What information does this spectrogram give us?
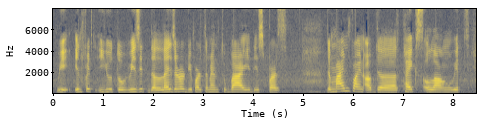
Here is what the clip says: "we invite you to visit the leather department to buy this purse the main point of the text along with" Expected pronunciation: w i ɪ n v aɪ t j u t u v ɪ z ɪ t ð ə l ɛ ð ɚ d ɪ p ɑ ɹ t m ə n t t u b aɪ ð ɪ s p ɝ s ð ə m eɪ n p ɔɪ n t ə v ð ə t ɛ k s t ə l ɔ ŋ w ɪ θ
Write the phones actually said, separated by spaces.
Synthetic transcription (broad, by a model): w i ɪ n f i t j u t u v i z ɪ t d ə l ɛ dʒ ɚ d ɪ p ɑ ɹ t m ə n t t u b aɪ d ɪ s p ɝ s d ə m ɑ n p ɔɪ n t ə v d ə t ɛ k s ə l ɔ ŋ w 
